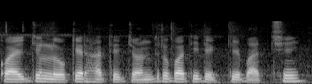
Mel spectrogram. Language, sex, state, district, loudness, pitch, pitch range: Bengali, male, West Bengal, Cooch Behar, -18 LUFS, 120 Hz, 115-135 Hz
